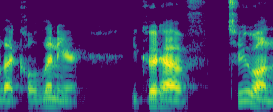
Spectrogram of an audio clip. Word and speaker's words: collinear: call some things collinear that's how you pronounce that co-linear and coplanar collinear and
